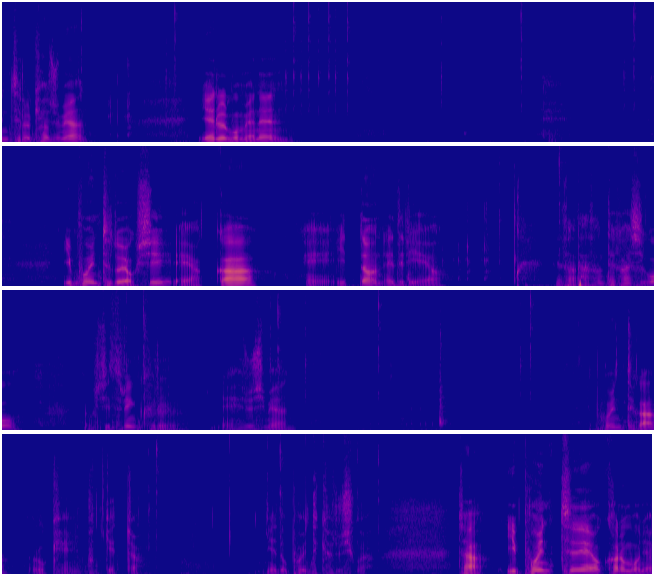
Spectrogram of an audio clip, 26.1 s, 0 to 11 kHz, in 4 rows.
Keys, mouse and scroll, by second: 0.9 Escape, 10.6 Escape, 11.1 Escape.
